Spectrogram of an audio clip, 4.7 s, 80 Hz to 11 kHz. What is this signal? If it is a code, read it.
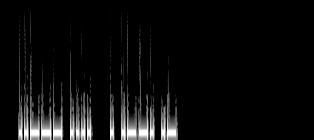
Morse code, heard as a keyed tone, about 28 wpm, 700 Hz. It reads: 2H EPA
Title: Winter Field Day Exchanges Encore 28wpm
